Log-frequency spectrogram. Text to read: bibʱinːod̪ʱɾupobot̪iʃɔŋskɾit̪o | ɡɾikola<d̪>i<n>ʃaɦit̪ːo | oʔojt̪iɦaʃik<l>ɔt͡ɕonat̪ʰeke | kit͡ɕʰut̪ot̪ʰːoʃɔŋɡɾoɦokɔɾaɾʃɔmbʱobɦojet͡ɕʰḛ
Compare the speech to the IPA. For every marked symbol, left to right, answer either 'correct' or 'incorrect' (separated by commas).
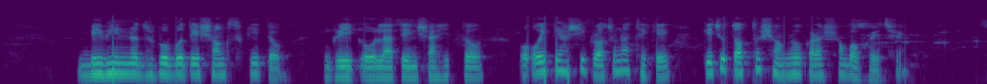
incorrect, correct, incorrect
